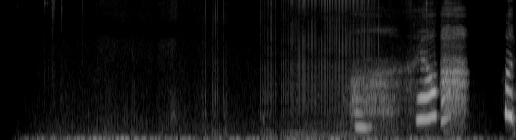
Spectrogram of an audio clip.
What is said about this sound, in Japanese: じゃあ、おズボンのチャック失礼して。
